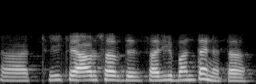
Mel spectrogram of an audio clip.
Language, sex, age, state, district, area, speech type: Maithili, male, 18-30, Bihar, Muzaffarpur, rural, conversation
